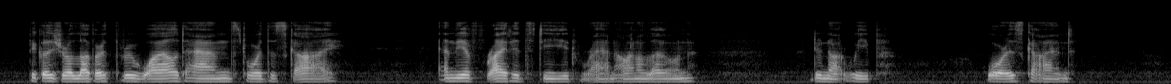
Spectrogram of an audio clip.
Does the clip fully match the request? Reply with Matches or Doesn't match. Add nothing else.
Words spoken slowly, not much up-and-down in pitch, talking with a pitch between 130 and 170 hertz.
Matches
